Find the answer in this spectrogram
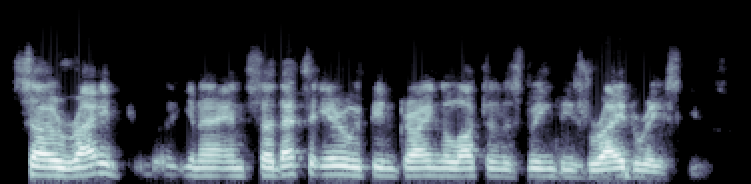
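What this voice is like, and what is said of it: South African accent. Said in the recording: “my South African accent”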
